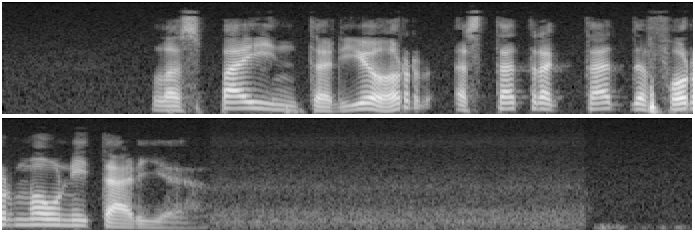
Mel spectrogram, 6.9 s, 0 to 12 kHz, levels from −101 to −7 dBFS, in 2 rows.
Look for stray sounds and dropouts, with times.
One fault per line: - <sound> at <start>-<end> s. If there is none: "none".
none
